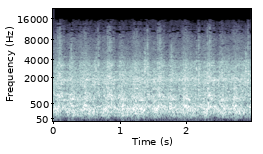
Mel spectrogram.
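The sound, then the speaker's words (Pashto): Textile machines run at a Kandahar cotton mill, a loud, dense mechanical roar with a fast rattling clatter that continues without pause. “دا ماشینونه تر څو کلونو وروسته یو ځل بیا چالانېږي.”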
